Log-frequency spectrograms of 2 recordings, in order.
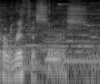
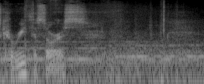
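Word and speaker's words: Corythosaurus: Corithosaurus. That is pronounced. I mean, I know I mispronounced dinosaur names, but I was sure that was Carthosaurus.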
